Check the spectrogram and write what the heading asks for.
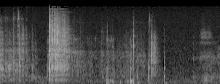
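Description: Handling noise: a loud scrape about a second in, then a few sharp light clicks and taps as a plastic collectible figure and its display base are handled close to the camera.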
